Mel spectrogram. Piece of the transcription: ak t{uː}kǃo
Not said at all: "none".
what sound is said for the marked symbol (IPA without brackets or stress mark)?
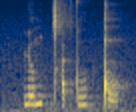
uː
